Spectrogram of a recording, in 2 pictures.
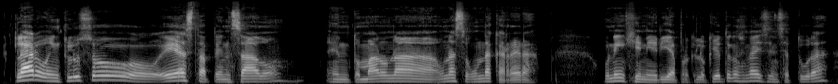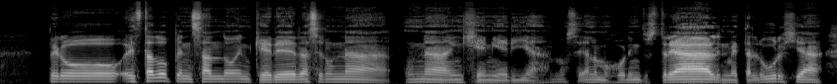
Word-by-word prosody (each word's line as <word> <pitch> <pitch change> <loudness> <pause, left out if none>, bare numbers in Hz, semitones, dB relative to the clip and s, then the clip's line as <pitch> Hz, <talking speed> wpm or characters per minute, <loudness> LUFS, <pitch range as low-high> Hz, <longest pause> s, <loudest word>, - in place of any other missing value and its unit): Claro, 195 -1 +8
incluso 180 -3 -2
he 170 +2 +5
hasta 180 -2 +4
pensado 130 +6 0 0.4
en 115 -1 -10
tomar 125 +4 -3
una 140 -5 -1
una 145 +5 -2
segunda 135 +1 +1
carrera, 105 -1 -5 0.6
una 140 +3 -4
ingeniería, 115 -6 -3
porque 110 0 -17
lo 110 - -10
que - - -11
yo - - -5
tengo 155 0 -9
es 140 - -10
una 160 +2 -5
licenciatura, 135 +2 -8 0.5
pero 130 -1 -1
he - - -2
estado 150 +4 +2
pensando 130 0 0
en 125 -2 -10
querer 115 +2 0
hacer 120 +1 +3
una 120 -5 -4
una 115 -2 -3
ingeniería, 100 -3 -6
no 115 -1 -20
sé, - - -6
a - - -6
lo 115 - -8
mejor 110 +1 -11
industrial, 115 +3 +6
en 105 - -11
metalurgia, 115 +1 -4
125 Hz, 140 wpm, -25 LUFS, 115-140 Hz, 0.6 s, Claro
